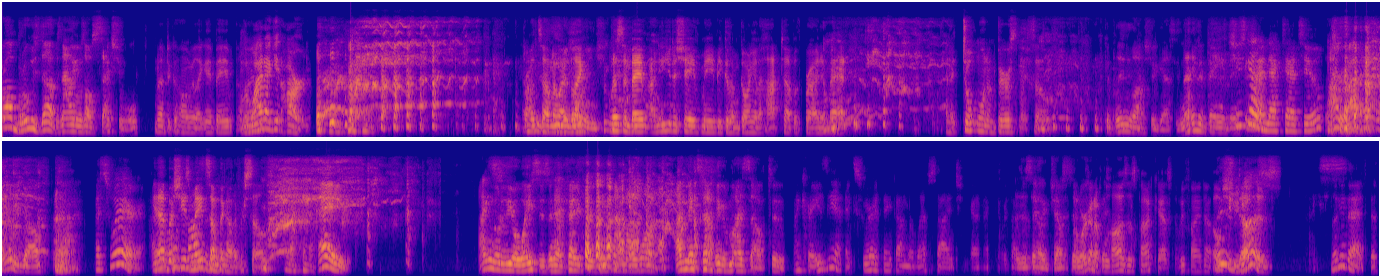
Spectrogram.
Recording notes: Sorry if the sound quality is a little wonky still. We’re still trying to work things out with the new equipment.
